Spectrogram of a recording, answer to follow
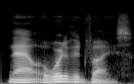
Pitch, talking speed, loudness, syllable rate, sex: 105 Hz, 225 wpm, -15 LUFS, 5.8 syllables/s, male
